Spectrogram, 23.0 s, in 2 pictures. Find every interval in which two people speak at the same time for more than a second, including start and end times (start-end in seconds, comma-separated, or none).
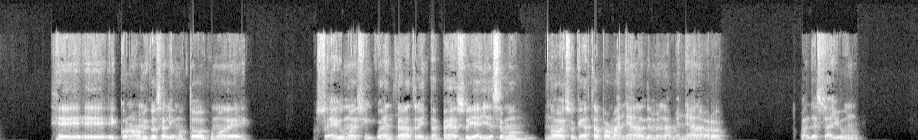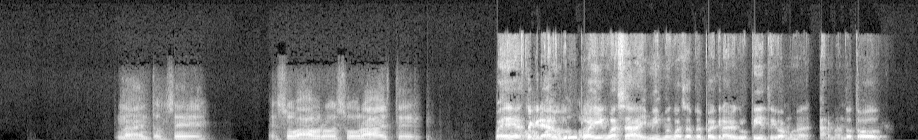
17.7-18.9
